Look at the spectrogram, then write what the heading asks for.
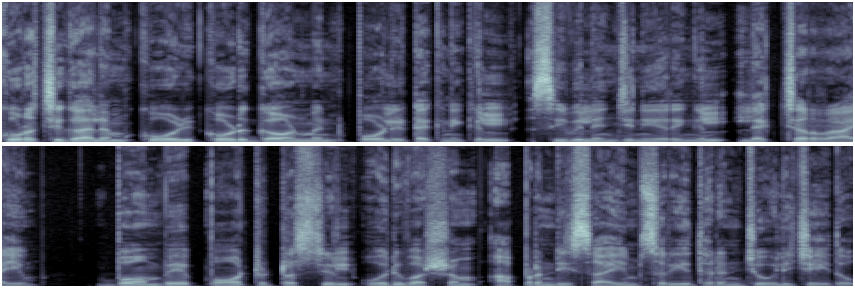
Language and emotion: Malayalam, neutral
